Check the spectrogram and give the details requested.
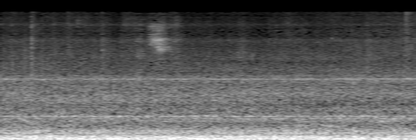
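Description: Passenger train running noise heard from inside the carriage as it moves past the station: a steady low rumble with a thin, steady high whine.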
